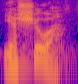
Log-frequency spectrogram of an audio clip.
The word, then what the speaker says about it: Yeshua: Actually, his name originally, if we had pronounced it back then, would have been Yeshua, which is not unlike Yahweh.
